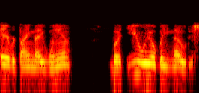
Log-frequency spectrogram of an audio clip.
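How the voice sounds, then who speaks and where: The speaker talks at a fairly slow pace in a Louisiana accent. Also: man. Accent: US Southern (Louisiana). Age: 40s. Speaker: plumber and competition coon hunter. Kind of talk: casual interview. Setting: phone call.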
